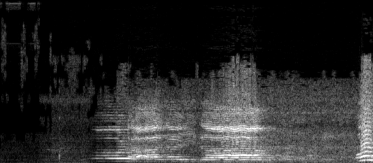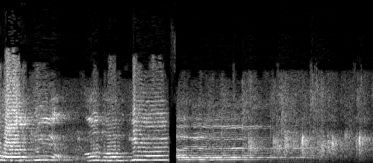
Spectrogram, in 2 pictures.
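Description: A man speaks loudly into a microphone, reading out over a loudspeaker.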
